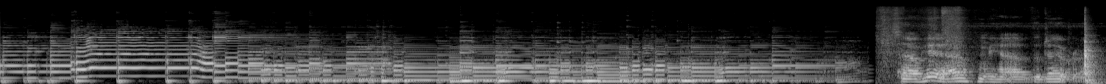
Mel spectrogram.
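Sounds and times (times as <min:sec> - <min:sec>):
plucked acoustic guitar: 0:00.0 - 0:08.8.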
